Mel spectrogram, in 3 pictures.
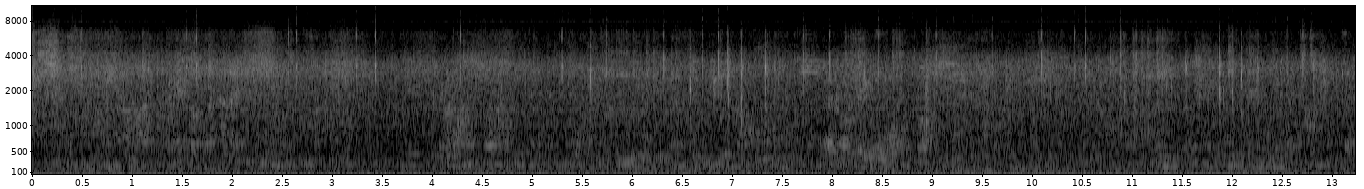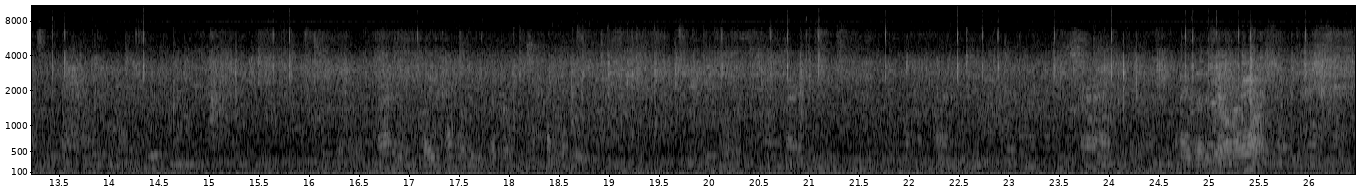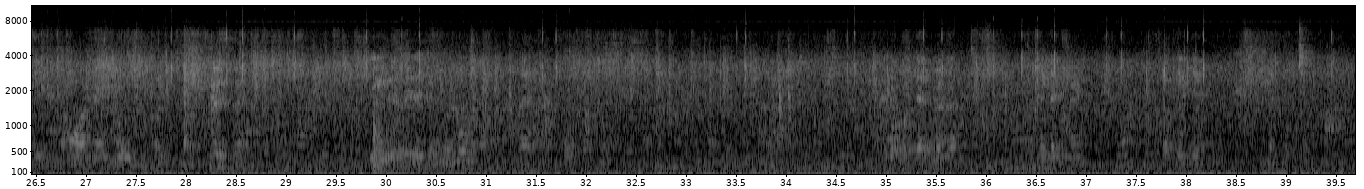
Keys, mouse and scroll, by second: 1.0 scroll down 1, 1.2 1, 1.6 click, 2.9 1, 3.3 click, 5.8-6.4 alt+middle click, 6.7-7.9 typing, 6.7 alt+middle click, 7.8 middle click, 8.5-9.1 alt+middle click, 9.6-10.2 alt+middle click, 10.5 click, 10.9 middle click, 11.7-12.6 typing, 12.6 middle click, 13.1-13.5 scroll down 1, 13.5 middle click, 13.7-14.3 scroll up 1, 14.3 click, 14.9 scroll up 1, 15.3 1, 15.7 click, 16.2-17.1 scroll up 1, 17.1-20.2 click, 21.8-22.7 click, 24.2 alt+1, 24.8 click, 25.0 right click, 25.3 click, 30.2 middle click, 30.5-31.6 scroll down 1, 31.9-33.2 scroll up 1, 33.2 1, 33.5 click, 34.9 1, 35.4 click, 36.1 alt+middle click, 38.1 ctrl+click.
